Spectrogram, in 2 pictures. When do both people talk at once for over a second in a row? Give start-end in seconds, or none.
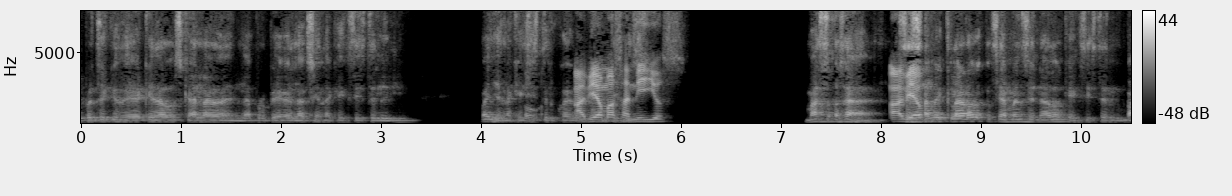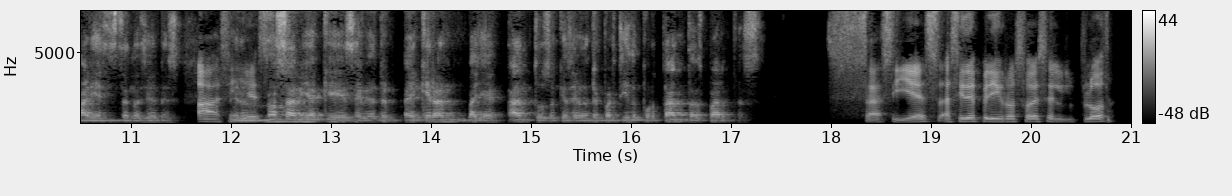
4.0-5.8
